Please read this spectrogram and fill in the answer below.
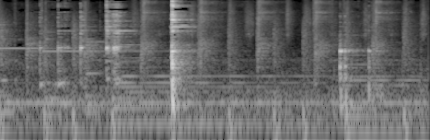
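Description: Clinks and knocks of a scoop and glass jars as flour is scooped from a glass canister into a glass mason jar, with one sharp clink ringing briefly a little under two seconds in. Background music plays underneath.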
